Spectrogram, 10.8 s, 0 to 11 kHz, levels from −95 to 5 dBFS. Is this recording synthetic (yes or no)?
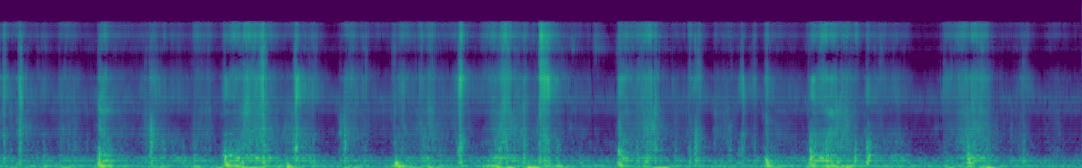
yes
